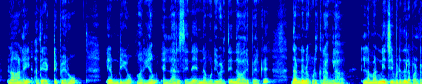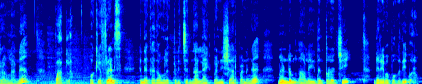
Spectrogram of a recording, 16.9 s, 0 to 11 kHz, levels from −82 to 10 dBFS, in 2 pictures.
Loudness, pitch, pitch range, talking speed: -30 LUFS, 135 Hz, 125-145 Hz, 130 wpm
